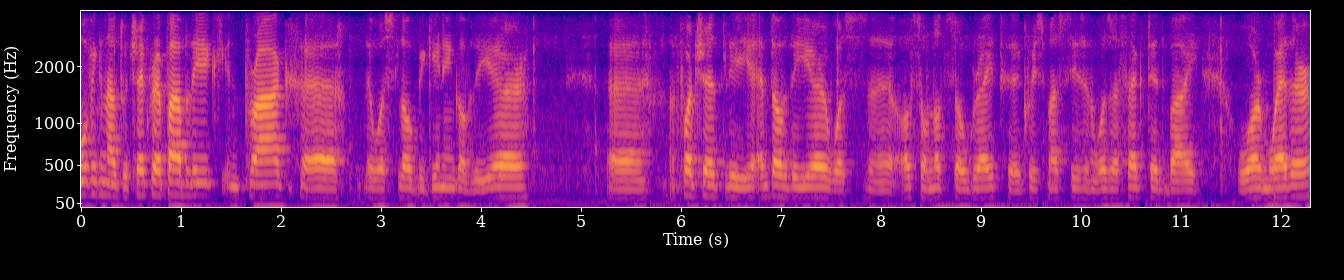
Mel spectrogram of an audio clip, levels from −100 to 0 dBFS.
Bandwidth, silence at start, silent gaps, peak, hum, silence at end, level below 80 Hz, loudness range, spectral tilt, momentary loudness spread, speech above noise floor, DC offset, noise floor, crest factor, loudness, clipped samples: 4 kHz; 0 s; none; -10 dBFS; none; 0 s; -76 dBFS; 7 LU; -7.5 dB/octave; 14 LU; 27 dB; under 0.1%; -58 dBFS; 20 dB; -31 LUFS; under 0.1%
